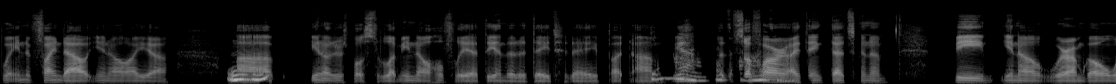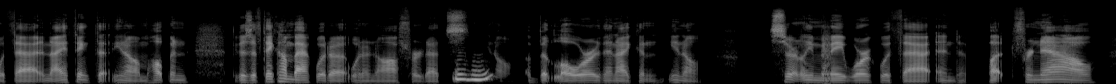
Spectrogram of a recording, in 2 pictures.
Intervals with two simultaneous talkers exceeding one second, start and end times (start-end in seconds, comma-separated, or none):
6.5-8.0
